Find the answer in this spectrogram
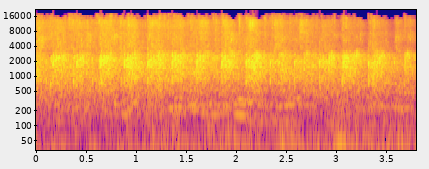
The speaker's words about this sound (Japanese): ありがとうございました。皆さん、今一度大きな拍手を送りください。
